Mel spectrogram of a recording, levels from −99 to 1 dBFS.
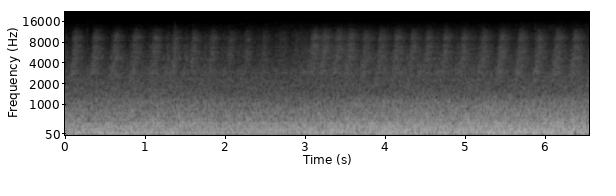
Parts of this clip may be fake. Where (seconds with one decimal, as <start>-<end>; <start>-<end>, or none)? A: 3.0-4.4; 5.1-6.6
